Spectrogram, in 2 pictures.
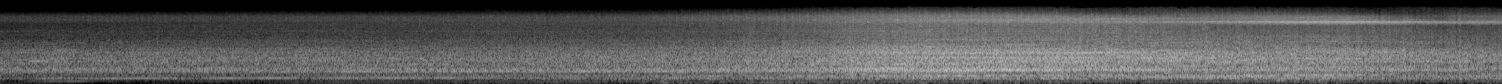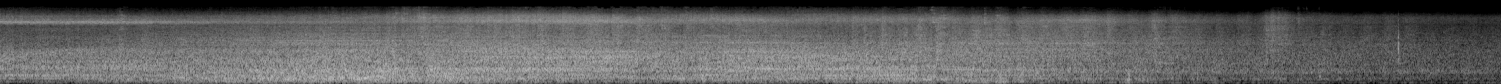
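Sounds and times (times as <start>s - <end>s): high steady whine: 0.0s - 23.4s
diesel railcar passing: 0.0s - 30.0s.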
